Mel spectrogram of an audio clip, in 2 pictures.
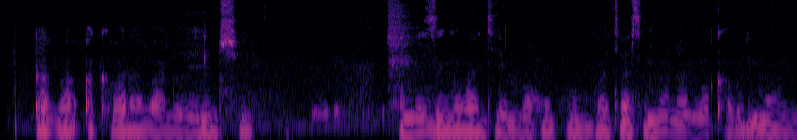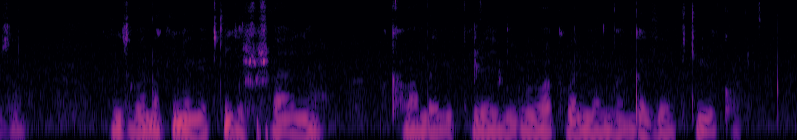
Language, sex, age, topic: Kinyarwanda, male, 25-35, government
